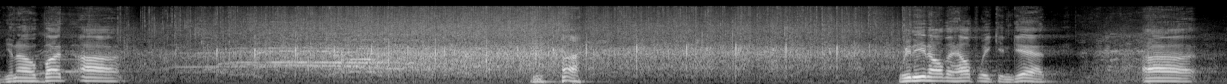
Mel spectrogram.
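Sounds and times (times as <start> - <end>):
speech: 0.0 - 1.3, 5.3 - 5.9, 9.0 - 10.6, 11.4 - 12.0
audience applause: 0.6 - 9.2
laughter: 5.2 - 6.2, 10.7 - 12.2.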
